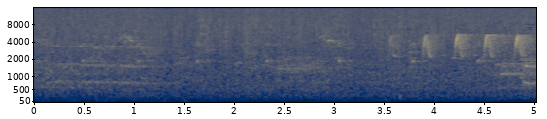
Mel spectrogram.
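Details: Black-collared starling recorded in Ubon Ratchathani, Thailand, on 17 November 2021: after quiet background noise, a series of loud, grating, broadband notes rapidly repeated near the end, each short and rasping.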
